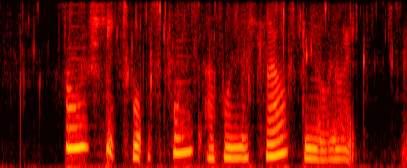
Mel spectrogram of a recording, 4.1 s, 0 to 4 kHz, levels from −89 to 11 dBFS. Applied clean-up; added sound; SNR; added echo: neural separator model SepFormer WHAMR!.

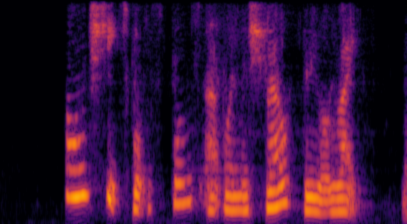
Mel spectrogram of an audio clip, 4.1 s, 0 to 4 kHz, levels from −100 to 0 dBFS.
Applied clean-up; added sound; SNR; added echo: neural mask model DeepFilterNet 3.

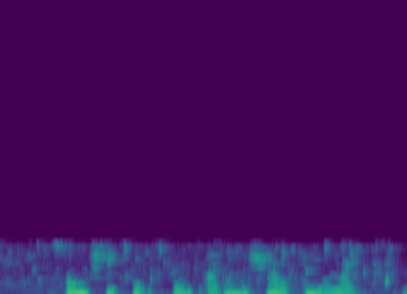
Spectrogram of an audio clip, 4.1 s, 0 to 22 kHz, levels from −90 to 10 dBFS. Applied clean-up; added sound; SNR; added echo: classical method WPE with log-MMSE.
